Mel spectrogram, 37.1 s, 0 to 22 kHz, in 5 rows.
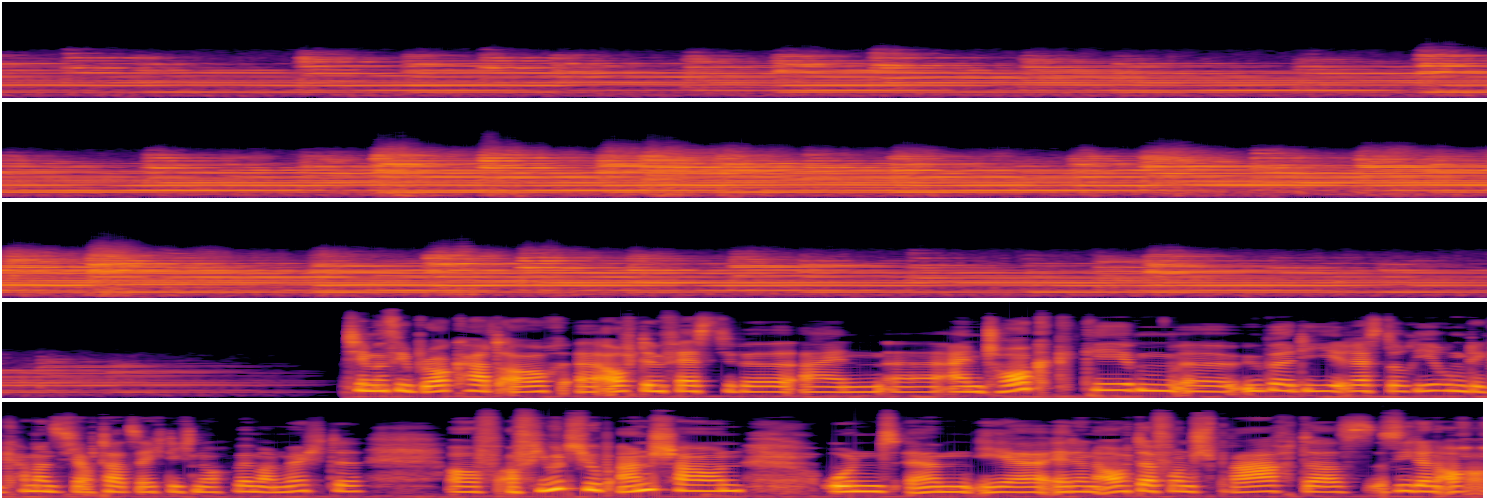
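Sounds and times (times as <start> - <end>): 
church bells ringing in a bell tower around a square in Bologna: 0.0 - 23.8
speech: 24.1 - 37.0.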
